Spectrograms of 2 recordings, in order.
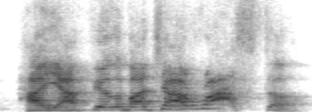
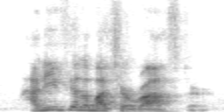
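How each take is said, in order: First: Loud New Jersey accent, "roster" sounding like "rasta". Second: "How do you feel about your roster" with every r sounded; careful standard pronunciation. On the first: Real, not acted. Host asking fans about the team, loud r-less New Jersey accent. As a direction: call it out in New Jersey talk, dropping the r in "roster". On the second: Shown as a demonstration. Host restating his question for clarity, "roster" in careful standard pronunciation. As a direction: say "your roster" in standard speech, r's intact. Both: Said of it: "I speak a certain way".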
